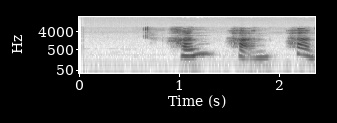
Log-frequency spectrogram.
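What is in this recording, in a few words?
"Hen", Chinese syllable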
